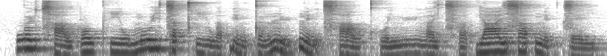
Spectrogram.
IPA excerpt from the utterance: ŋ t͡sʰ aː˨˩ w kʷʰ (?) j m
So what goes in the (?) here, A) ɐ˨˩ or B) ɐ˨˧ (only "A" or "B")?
B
